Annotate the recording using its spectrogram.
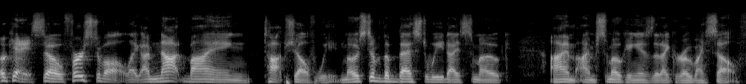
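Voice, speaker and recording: A man with an American accent, bright, sharp tone and medium pitch, ordinary pitch variation, moderate pace and a quiet background. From Texas. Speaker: home cannabis grower, army veteran, podcast host. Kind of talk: casual chat.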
